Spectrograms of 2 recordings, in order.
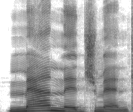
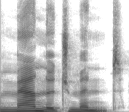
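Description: First: The second vowel is a full, clear vowel. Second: The second vowel is reduced to a schwa. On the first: The speaker calls it wrong. "the letter E is going to be associated with A" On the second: The speaker calls it right. "instead of"

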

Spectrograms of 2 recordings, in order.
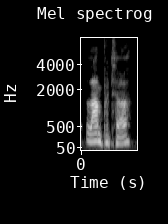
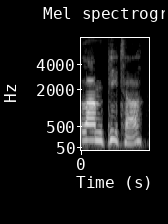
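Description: First: The word is said at a quick pace. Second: The word is said at a slower pace.

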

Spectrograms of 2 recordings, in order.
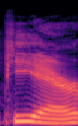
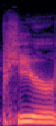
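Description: First: The name is pronounced the way outsiders say it. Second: The name is pronounced the way locals say it. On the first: The speaker is not from the town. The speaker calls it wrong. "not Pierre" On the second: The speaker is from the town. The speaker calls it right. "but Pierre"

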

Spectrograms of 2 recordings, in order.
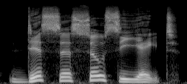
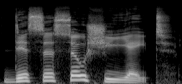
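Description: First: The consonant before -ciate is an s sound. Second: The consonant before -ciate is an sh sound. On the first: "with a C sound" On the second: "or a she sound"

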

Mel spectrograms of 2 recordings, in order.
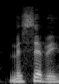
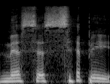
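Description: First: One syllable is cut out of the word. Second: All four syllables of the word are pronounced. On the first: This is how people said it growing up in Arkansas. "It's like you cut a whole "is" off of it" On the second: This is the usual pronunciation. "Instead of Mississippi"

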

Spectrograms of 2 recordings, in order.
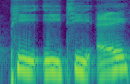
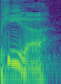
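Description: First: Each letter is said separately, one by one. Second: It is pronounced as a single word. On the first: It is an initialism. "if you had to go PETA, that would be an initialism" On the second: It is an acronym. "PETA is an acronym"

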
